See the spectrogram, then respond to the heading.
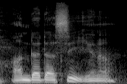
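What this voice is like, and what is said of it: Put-on Jamaican accent. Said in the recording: “you got to do it with a Jamaican accent”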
